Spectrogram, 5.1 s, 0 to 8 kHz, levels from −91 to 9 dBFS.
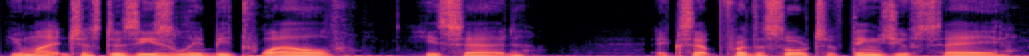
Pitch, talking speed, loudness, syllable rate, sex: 105 Hz, 200 wpm, -18 LUFS, 5.0 syllables/s, male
